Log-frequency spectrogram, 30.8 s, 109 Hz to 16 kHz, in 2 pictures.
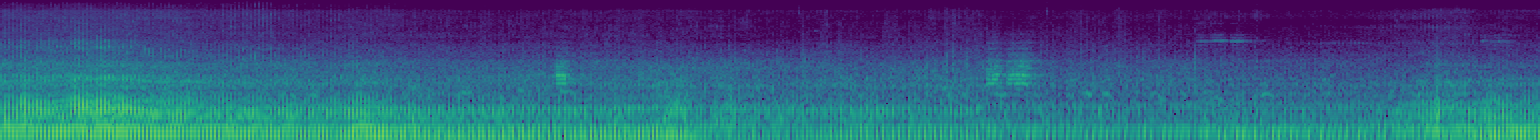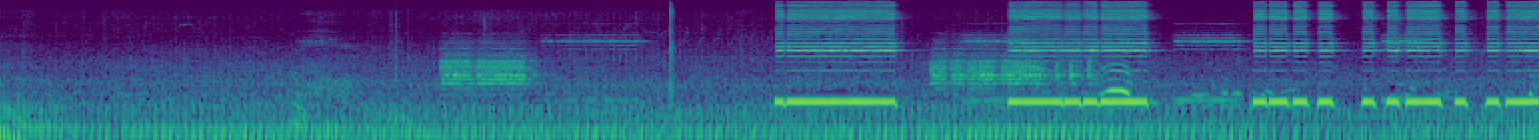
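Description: Small motorcycle engines running along a lane, loudest in the first several seconds. From about 23 seconds in, a horn is honked loudly: two long blasts, then a rapid run of short toots.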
